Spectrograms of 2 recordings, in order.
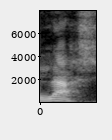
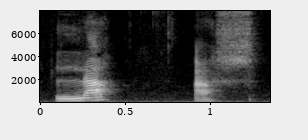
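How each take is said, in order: First: The article is run together with the noun. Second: The article is kept apart from the noun. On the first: The speaker calls it wrong. "you cannot say lash" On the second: The speaker calls it right. "You have to separate the the"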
